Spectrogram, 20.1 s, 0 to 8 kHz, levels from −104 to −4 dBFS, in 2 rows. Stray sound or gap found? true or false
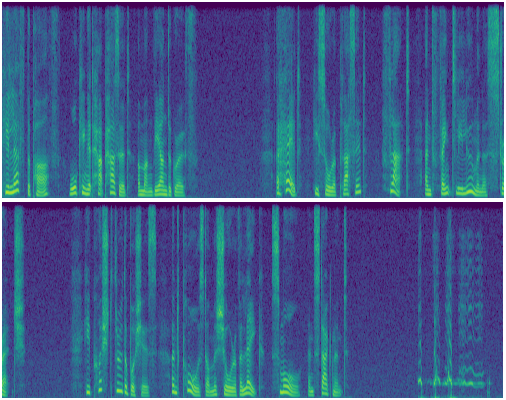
true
